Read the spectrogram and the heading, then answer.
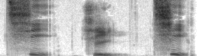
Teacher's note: It's a fourth tone, and you go down. When we use fourth tone, we actually try to make it very heavy and like a ouch sound or angry sound.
